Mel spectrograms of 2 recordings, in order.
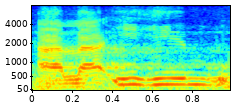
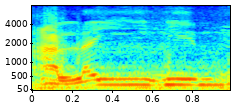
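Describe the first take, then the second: First: The a and i are split into two syllables. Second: The 'ai' is joined into one syllable. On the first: The speaker calls it wrong. "Ketika membaca Latinnya bacanya jadi alaihim" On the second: The speaker calls it right. "bukan alaihim ... itu adalah satu suku kata"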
